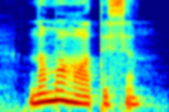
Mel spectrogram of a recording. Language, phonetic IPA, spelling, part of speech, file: Ukrainian, [nɐmɐˈɦatesʲɐ], намагатися, verb, Uk-намагатися.ogg
- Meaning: to try, to attempt, to endeavour (UK), to endeavor (US)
